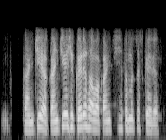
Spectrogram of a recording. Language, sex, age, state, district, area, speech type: Kashmiri, male, 30-45, Jammu and Kashmir, Kulgam, rural, conversation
